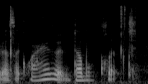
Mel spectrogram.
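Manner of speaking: ordinary delivery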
